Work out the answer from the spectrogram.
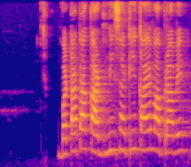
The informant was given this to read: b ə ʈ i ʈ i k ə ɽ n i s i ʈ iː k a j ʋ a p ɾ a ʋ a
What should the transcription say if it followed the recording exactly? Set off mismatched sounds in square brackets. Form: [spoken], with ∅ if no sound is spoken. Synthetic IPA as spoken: b ə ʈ [a] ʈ [a] k [a] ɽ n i s [a] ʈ iː k a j ʋ a p ɾ a ʋ [e]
